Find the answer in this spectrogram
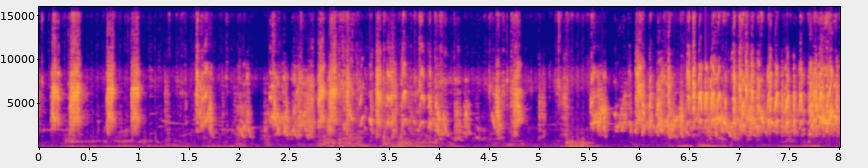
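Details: Budgerigars chirping: quick bursts of scratchy, high chirps and squawks in uneven clusters, brief pauses between flurries, then a continuous dense chattering toward the end.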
